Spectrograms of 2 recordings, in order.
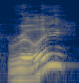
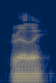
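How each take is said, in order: First: It sounds enthusiastic and interested. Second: It sounds skeptical and negative.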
